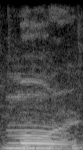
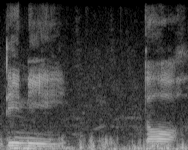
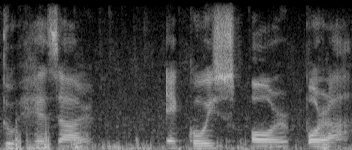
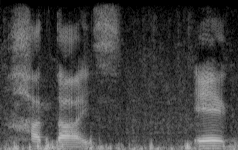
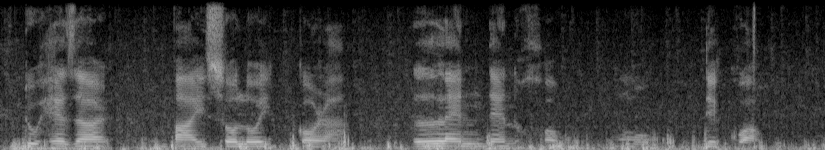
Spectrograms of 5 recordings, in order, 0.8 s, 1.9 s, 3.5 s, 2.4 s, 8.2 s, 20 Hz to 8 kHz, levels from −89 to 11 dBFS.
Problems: background sounds at intervals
